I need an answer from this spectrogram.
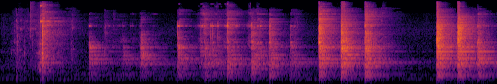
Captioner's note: metal clanking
